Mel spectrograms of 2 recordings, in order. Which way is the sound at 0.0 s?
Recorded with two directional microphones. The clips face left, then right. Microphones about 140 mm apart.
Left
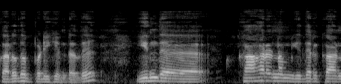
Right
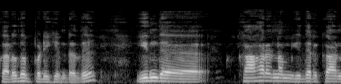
30° right (ahead or behind).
